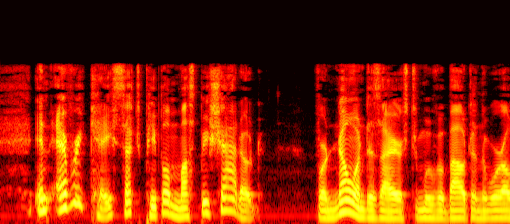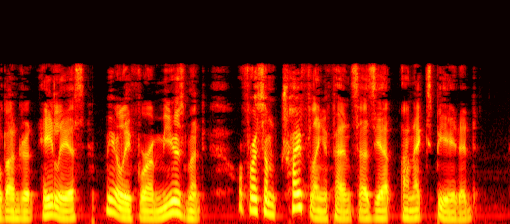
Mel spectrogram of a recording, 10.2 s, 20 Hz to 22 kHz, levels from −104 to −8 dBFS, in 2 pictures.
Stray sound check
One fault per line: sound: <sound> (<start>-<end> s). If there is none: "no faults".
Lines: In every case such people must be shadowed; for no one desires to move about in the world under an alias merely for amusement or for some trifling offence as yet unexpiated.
no faults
